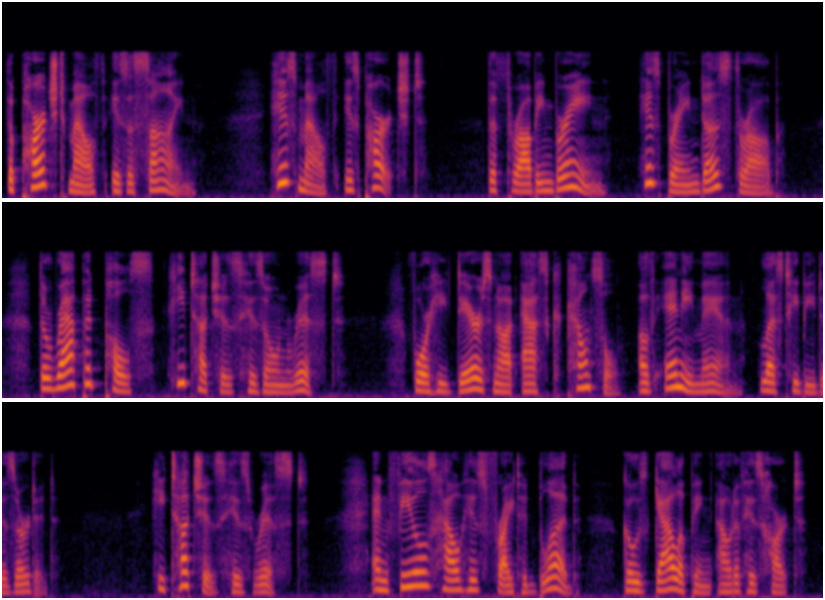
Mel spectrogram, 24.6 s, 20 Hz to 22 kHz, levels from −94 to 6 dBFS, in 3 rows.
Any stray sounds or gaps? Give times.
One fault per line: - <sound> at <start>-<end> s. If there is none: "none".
none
